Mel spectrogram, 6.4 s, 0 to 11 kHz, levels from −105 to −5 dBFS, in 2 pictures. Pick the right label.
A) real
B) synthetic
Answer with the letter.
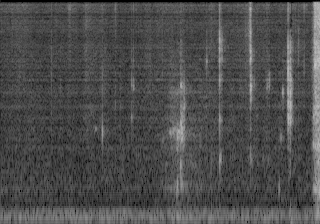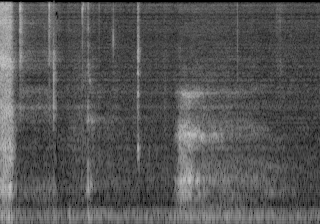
B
